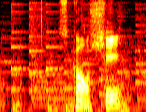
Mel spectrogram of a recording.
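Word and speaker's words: 少し: Skoshi, a little. Accent on the ko. The u of is barely heard if at all because it's between upper's consonants.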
